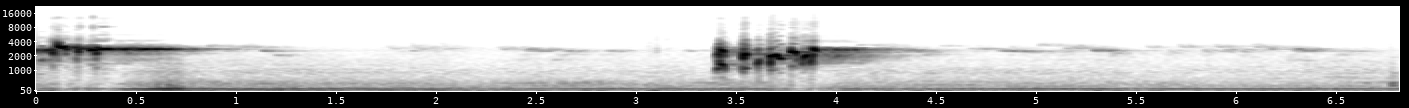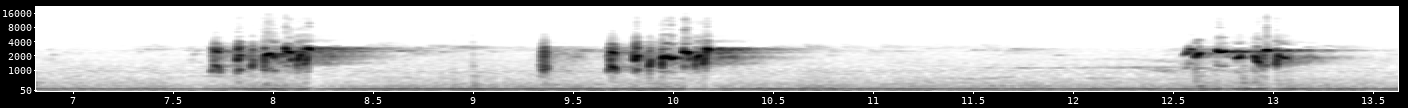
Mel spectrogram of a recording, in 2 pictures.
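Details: Bulbul song offered for training young bulbuls: five short, bright warbled phrases, each under a second, separated by pauses of about two seconds, with a steady low hum underneath.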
